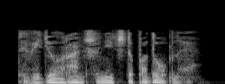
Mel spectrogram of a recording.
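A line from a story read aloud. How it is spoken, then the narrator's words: Cautious awed whisper. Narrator (Russian): шепотом произнес механик, словно боясь спугнуть наваждение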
